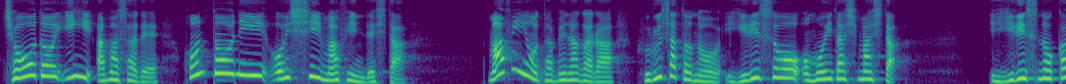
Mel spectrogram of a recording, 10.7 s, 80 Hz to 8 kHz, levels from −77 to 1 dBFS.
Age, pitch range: 40-59, 195-315 Hz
